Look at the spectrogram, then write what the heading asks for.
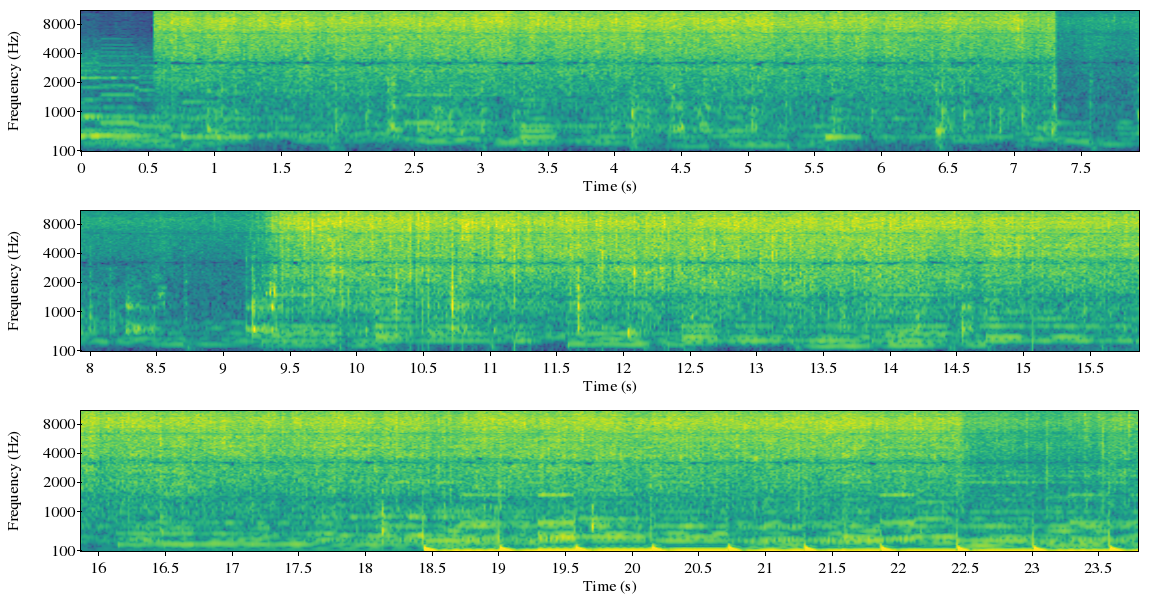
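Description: Chicken pieces and shredded ginger sizzling in hot oil in a wok, stirred with a spatula; the sizzle drops away for a couple of seconds about a third of the way in. Background music runs underneath, with a heavy bass beat coming in near the end.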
